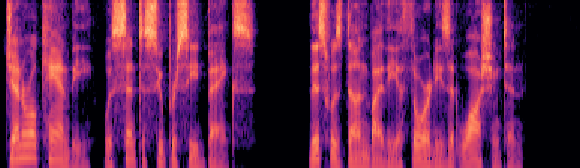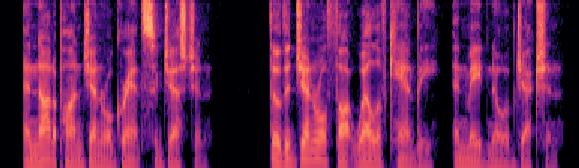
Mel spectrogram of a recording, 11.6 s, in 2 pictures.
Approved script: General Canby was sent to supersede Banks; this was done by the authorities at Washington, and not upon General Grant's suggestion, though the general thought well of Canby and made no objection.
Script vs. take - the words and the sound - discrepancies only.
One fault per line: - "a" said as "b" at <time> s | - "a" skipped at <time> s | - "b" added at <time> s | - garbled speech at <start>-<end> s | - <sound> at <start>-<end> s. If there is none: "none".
none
